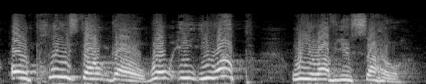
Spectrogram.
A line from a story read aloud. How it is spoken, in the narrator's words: the wild things cried out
